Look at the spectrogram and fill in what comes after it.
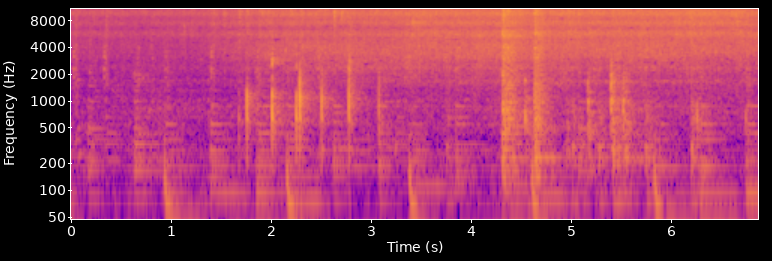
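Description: Raw shrimp sizzling as they go into hot olive oil and shallots in a frying pan, with a wooden spoon knocking against the pan as they are stirred: a run of light clacks, then two louder knocks a little over four seconds in, over a steady frying hiss.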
